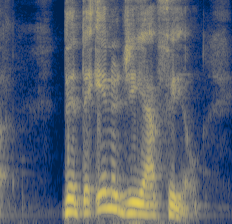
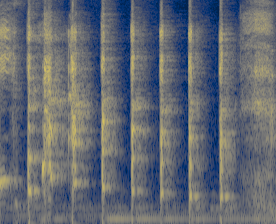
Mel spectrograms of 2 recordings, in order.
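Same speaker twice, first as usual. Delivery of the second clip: airy high-pitched giggle; high breathy laugh; 5 dB quieter than usual. Real, not acted. Laughing at her own voice.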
